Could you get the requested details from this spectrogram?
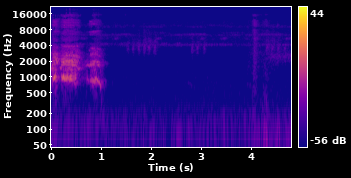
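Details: Wild red junglefowl drawn to a baited trap, birds competing to crow: one loud, harsh, broken crow lasting about a second opens the recording, followed by near quiet with faint high insect chirps and a brief distant call.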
